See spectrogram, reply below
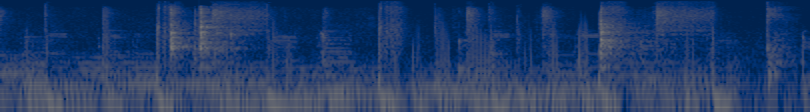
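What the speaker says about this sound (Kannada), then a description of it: "ಈಗ ಹುರಿದು ಬಿಸಿ ಇರತಕ್ಕಂಥ ಈ ಪದಾರ್ಥನ ಈಗೊಂದು ಮಿಕ್ಸಿ ಜಾರ್ಗೆ ಹಾಕೋಬೇಕಾಗತ್ತೆ." Hot fried ingredients for a gobi masala gravy are tipped into a mixer jar, giving a busy string of close metallic clinks and scrapes of spoon against steel, with no voices.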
